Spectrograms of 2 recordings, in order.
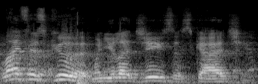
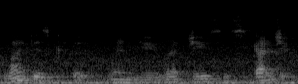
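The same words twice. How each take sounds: First: Louder and slow, laughing into it; bold practice declaration. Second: Quiet sincere offer. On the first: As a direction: proclaim it slowly and boldly. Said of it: "you gotta practice it". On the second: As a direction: say it softly to one person. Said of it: "You can steer someone". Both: Shown as a demonstration.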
